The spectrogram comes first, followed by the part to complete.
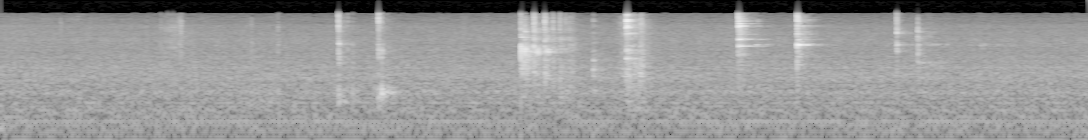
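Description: Metal screw lid twisted off a glass jar and set down on a wooden tabletop, with the jar handled after: a scattered series of clicks and clinks of metal and glass, a few ringing briefly.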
